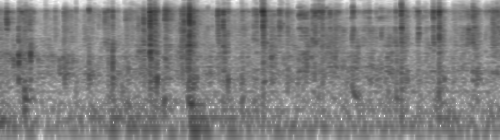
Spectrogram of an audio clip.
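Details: Miniature Pinscher called Chi-chan eating a meal of dog food indoors, with quick irregular crunchy clicks and pattering bites through the whole stretch, some louder crunches standing out, in a quiet small room.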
